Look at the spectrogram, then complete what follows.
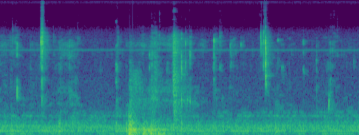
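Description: A person chewing a bite of chocolate-coated alfajor with dulce de leche filling close to the microphone: soft mouth noises with a few sharp clicks and a louder burst about two and a half seconds in. A faint steady hum lies underneath.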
